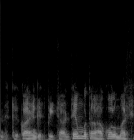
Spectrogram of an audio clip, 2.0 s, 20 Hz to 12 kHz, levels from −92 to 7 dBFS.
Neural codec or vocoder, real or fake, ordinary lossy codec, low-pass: none; real; none; 10.8 kHz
